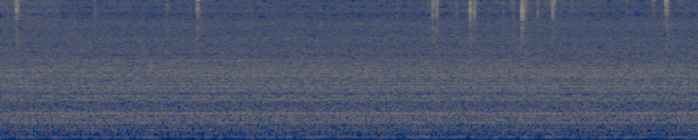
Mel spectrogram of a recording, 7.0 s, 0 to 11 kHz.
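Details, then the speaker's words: Sony PS5 power supply on the bench, unit bought as not powering on: faint irregular high chirps and squeaks over a steady hiss, seeming to come from the resonator tank area; coil chirp under load. "I don't know why it's making that sound that's really strange it's definitely sound it definitely sounds like it's coming from the big the resonator tank or this big"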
